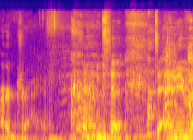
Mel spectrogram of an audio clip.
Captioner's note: men laughing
